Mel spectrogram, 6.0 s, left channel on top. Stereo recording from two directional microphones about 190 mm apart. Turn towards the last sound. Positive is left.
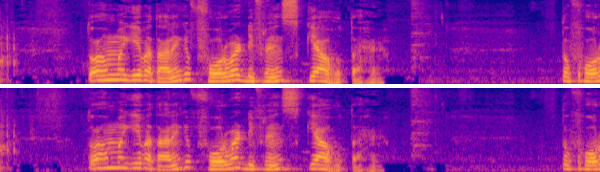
turn(degrees=50)  # may be behind; listen again after turning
